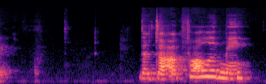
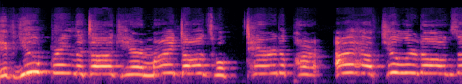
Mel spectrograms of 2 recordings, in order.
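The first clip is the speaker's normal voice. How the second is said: high-pitched mock scolding; raised, high voice of a nagging mom; retold scolding; 10 semitones higher than usual. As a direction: imitate a parent yelling a warning. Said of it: "I got yelled at".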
